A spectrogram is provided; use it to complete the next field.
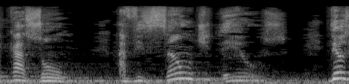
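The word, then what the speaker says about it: חזון: Do original se fala Kazon, se escreve Chazon, mas se lê Kazon.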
